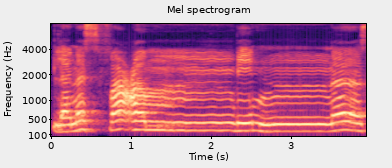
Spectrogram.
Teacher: لنسفعا بالناصی، یا زبر یا کے اوپر زبر ہے، زبر کو جلدی پڑھیں، تھوڑا بھی نہ کھینچیں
